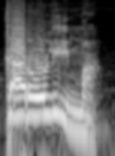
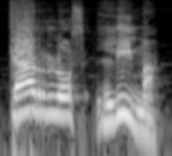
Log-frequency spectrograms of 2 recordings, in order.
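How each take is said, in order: First: The name runs together without the s sound. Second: The name is said as two words with s. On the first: The speaker calls it wrong. "¿y no es Caro, Ca, Carolima?" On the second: The speaker calls it right. "No, es Carlos Lima"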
